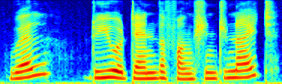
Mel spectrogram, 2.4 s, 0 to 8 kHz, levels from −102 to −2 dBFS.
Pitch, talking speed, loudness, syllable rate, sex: 235 Hz, 205 wpm, -17 LUFS, 5.3 syllables/s, female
